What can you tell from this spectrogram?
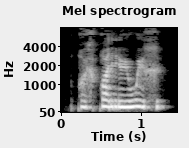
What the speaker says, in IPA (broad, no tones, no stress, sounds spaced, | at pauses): qʷ e̤ x qʷ i r y w y x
